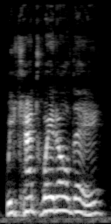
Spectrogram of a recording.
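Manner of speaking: loud, high hurry-up; impatient cry. A narrator's reading. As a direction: press them to hurry, loudly. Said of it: "cried Mister Wonka".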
